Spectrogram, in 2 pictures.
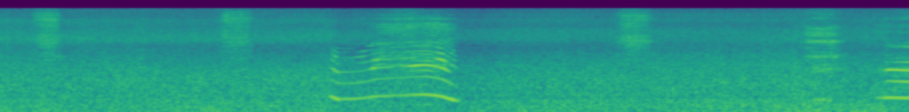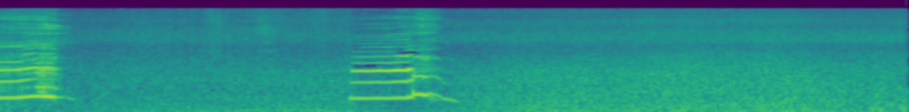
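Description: Waves break on a shore.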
